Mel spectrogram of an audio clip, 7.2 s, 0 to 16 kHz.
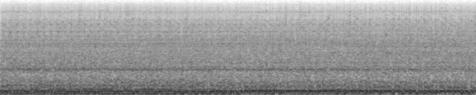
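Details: Ford 8N tractor that sputtered uphill with cheap replacement carburetor, after carburetor adjustment, idling: steady, even low idle with smooth firing beat and no misses or knocks; running cleanly.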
